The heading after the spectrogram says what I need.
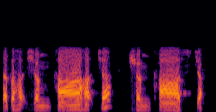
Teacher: wherever cha comes, there is visarga becomes sha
